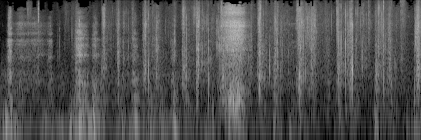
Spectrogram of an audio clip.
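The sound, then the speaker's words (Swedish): Footsteps of people jogging outdoors in Turkey: a rapid, steady run of crisp footfalls on the ground, with a brief whoosh of noise partway through. “Okej hörni, det är dags. Vi börjar jogga igen.”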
